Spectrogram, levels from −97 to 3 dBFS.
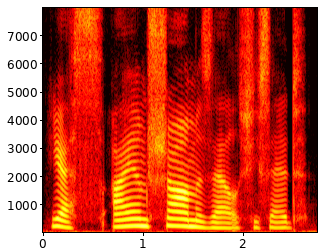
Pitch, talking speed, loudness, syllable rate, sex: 215 Hz, 130 wpm, -17 LUFS, 3.4 syllables/s, female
